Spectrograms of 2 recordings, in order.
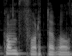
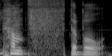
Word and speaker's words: comfortable: Muy bien, pero no se dice comfortable, sino comfortable. Casi omitimos el sonido de OR en medio.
